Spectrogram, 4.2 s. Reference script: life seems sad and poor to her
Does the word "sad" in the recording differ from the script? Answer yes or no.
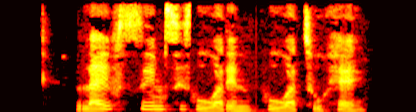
yes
